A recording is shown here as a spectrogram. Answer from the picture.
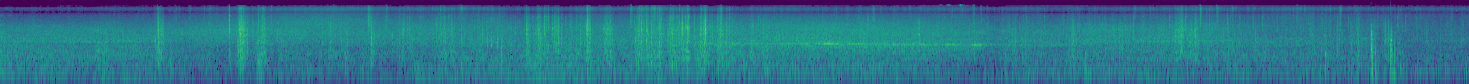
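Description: Wind buffeting the microphone while riding a moped: a steady rumbling rush with scattered sharp knocks.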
